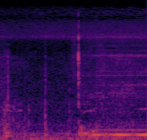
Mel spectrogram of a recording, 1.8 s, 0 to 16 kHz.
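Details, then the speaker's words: NoWeeds exhaust diverter motor on a 2015 Dodge Challenger Scat Pack, wired to a Dakota Digital controller: a couple of faint clicks then a short low whir as the valve drives open; normal actuator operation. "That's open. I'm going to leave that towards the front, just so I know the exhaust is coming out the front."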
